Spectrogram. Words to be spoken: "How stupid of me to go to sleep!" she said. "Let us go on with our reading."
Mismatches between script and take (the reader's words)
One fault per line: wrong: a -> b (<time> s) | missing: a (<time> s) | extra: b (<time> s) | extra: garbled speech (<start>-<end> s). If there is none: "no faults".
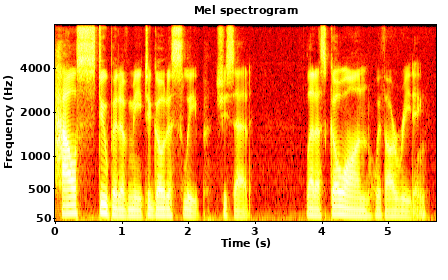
no faults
